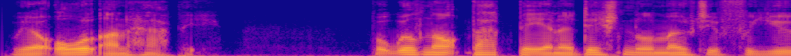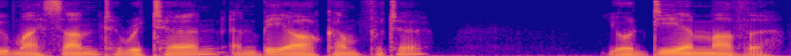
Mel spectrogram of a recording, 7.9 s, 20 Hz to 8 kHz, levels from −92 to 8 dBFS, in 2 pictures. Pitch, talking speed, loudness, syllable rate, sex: 95 Hz, 190 wpm, -20 LUFS, 5.9 syllables/s, male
